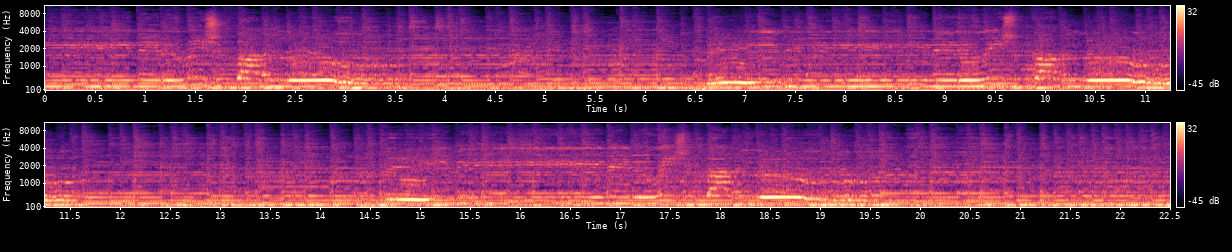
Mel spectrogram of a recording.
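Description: Solo acoustic guitar strummed steadily under a man's singing voice, which sings the line "fall in love" near the end.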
